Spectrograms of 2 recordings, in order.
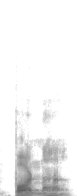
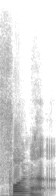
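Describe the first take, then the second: First: The name begins with a p sound. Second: The name begins with an f sound. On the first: "abdi mah orang Sunda jadi Pona" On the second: "Nganggo F"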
